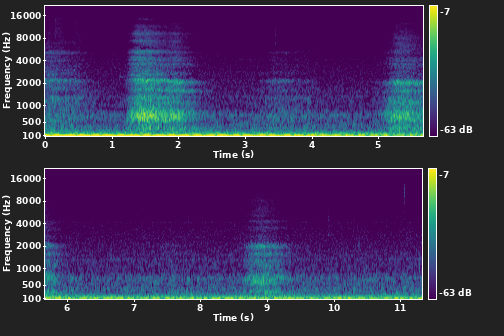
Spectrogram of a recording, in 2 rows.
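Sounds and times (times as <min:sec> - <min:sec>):
deep heavy breaths: 0:00.0 - 0:02.5, 0:03.2 - 0:04.2, 0:05.0 - 0:06.1, 0:08.6 - 0:09.6
steady low hum: 0:00.0 - 0:11.3.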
